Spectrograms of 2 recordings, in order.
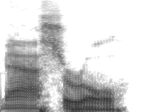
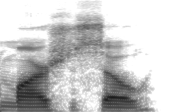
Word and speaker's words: Marchessault: So I don't mind the John Masserol look here as far as goal props here. That never gets old. Don Cherry calling him John Masserol.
